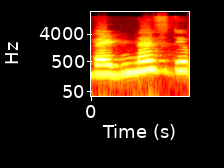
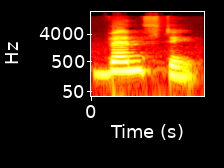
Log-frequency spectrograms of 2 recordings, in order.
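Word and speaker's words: Wednesday: और ये सबसे कॉमन मिस्टेक जो लोग करते हैं, वेडनेसडे बोलते हैं, लेकिन वेडनेसडे नहीं होता है, क्योंकि वेडनेसडे में डी साइलेंट होता है और एक्चुअली में इसे हम बोलते हैं वेंसडे। तो वेडनेसडे करेक्ट प्रोनाउंसिएशन नहीं है, करेक्ट प्रोनाउंसिएशन है वेंसडे।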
